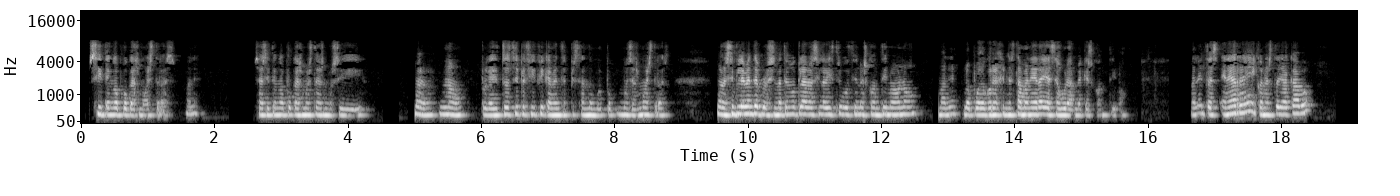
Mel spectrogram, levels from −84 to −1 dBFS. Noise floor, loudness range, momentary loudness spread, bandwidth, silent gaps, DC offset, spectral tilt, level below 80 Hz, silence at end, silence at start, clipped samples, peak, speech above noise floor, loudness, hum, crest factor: -59 dBFS; 4 LU; 14 LU; 8.2 kHz; 2.26-2.57 s, 4.56-4.73 s, 12.81-12.85 s, 16.35-16.62 s; under 0.1%; -6 dB/octave; -64 dBFS; 0.7 s; 0.15 s; under 0.1%; -2 dBFS; 43 dB; -17 LUFS; none; 16 dB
